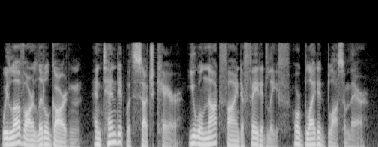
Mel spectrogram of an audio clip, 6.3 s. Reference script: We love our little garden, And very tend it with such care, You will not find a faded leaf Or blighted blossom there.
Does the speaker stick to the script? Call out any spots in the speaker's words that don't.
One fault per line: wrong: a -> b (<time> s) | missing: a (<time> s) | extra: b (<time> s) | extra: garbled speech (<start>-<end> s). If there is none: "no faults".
missing: very (1.7 s)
